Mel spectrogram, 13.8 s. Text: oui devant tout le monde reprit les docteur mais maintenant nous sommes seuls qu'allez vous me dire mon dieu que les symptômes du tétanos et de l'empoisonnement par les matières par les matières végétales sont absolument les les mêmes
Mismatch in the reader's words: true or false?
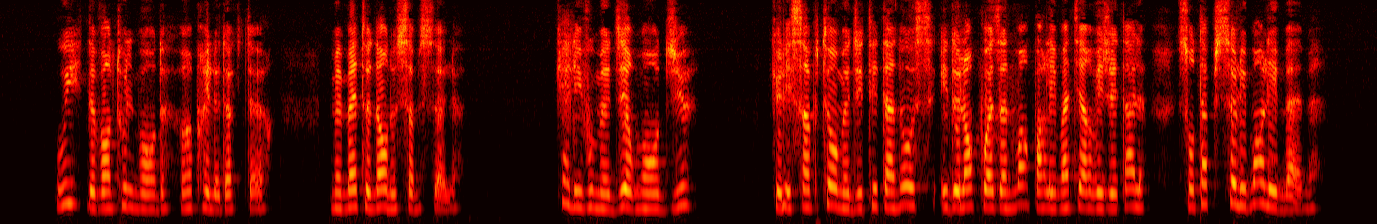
true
